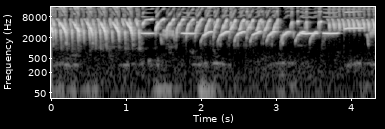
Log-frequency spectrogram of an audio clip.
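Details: Canary duel, long rolling song used as a lure for stalled birds: a harsh fast trill, then a run of looping upslurred whistles with a steady thin high tone, ending in a buzzy roll.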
